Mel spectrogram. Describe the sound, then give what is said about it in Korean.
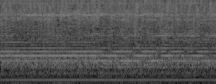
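A hair dryer runs steadily as someone dries their hair in an art club room in a student union building: a continuous whirring motor hum with a rushing airflow hiss, fairly quiet and unchanging throughout, with no voices. “이내 드라이기 소리가 들리기 시작했다. 분명 머리를 말리는 소리였다.”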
